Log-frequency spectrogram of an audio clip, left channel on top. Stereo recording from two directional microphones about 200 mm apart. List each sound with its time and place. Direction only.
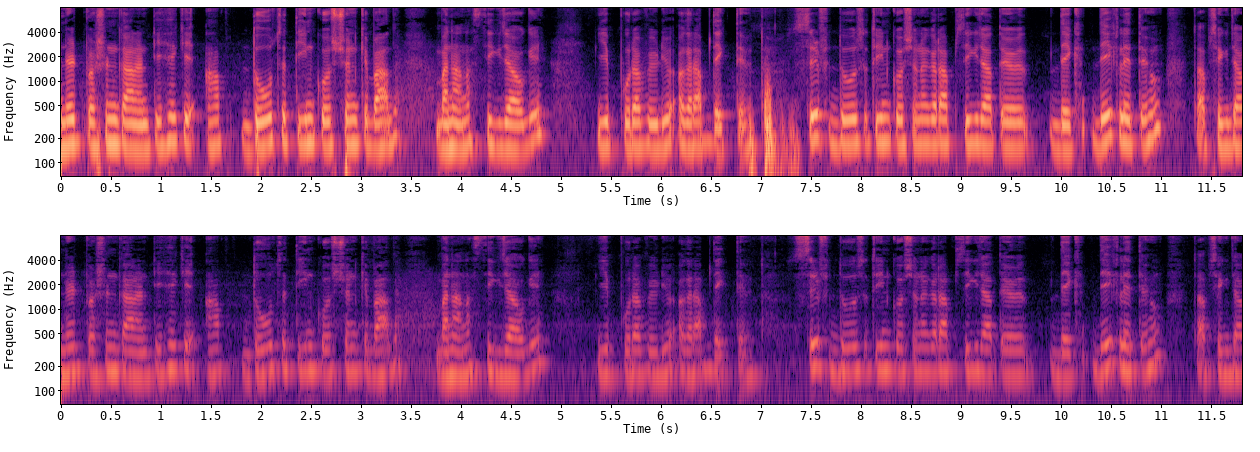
0.0 s speech: 40° left (ahead or behind)
3.8 s speech: 35° left (ahead or behind)
7.4 s speech: 35° left (ahead or behind)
